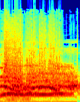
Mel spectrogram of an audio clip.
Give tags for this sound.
Dinosaur
LaCerta
Terra
Terror

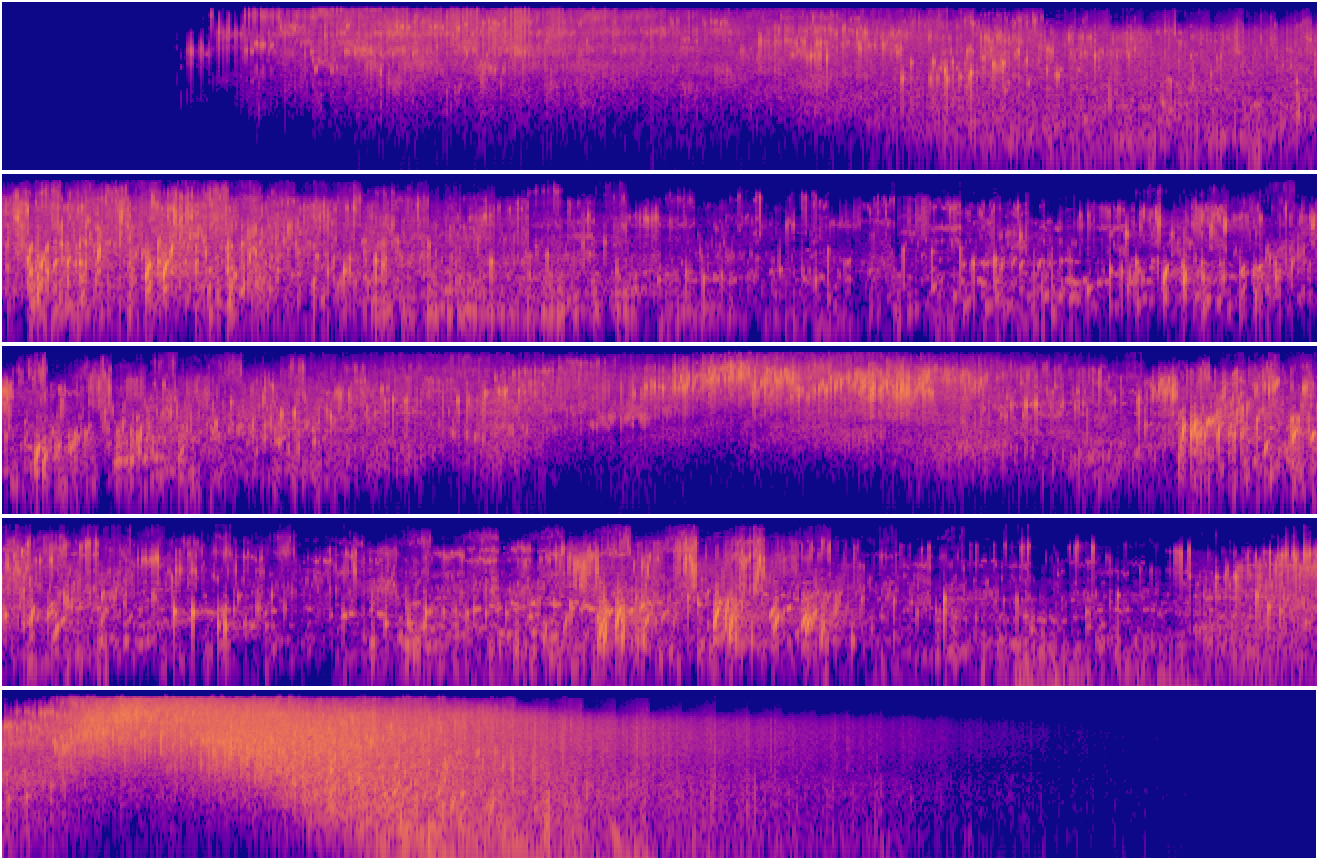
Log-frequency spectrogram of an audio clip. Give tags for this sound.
grain
flow
sound
pour
design
water
pouring
liquid
delay

